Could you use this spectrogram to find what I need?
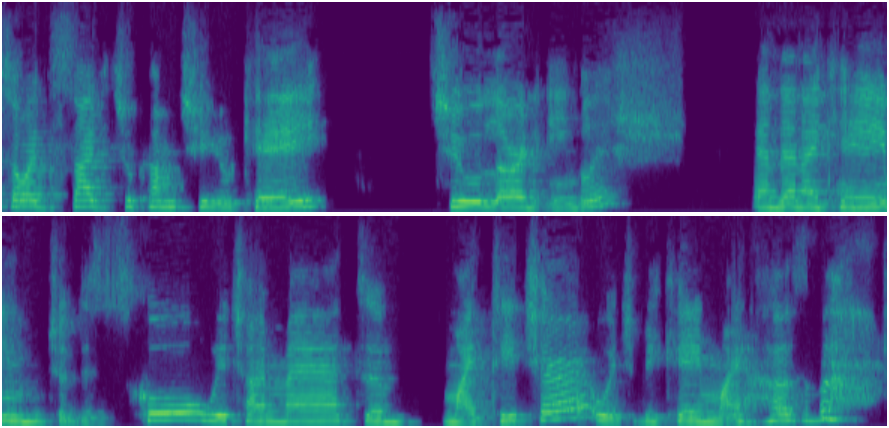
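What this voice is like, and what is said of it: Non-native accented English. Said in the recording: “I learned English, but not very good, as you can hear. My accent and my mistakes are very, very bad.”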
